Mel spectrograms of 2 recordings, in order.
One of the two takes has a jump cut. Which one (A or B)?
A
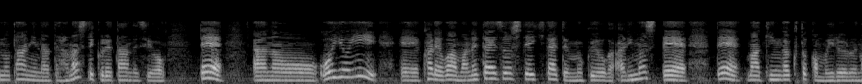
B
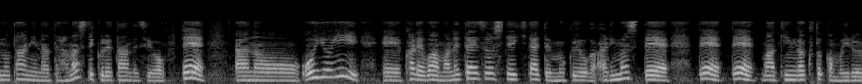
B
